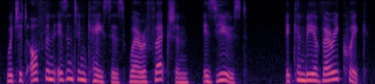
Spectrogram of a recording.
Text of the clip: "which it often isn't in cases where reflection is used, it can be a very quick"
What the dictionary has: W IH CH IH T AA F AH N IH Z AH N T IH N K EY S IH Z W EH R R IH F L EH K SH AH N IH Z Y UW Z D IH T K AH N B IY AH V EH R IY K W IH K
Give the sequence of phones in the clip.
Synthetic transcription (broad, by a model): W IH CH IH T AA F AH N IH Z AH N T IH N K EY S IH Z W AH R R IH F L EH K SH AH N IH Z Y UW Z D IH T K AH N B IY AH V EH R IY K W IH K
